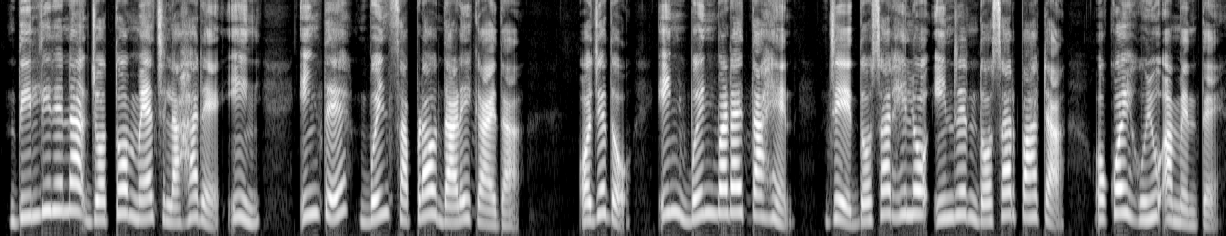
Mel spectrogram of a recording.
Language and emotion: Santali, neutral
